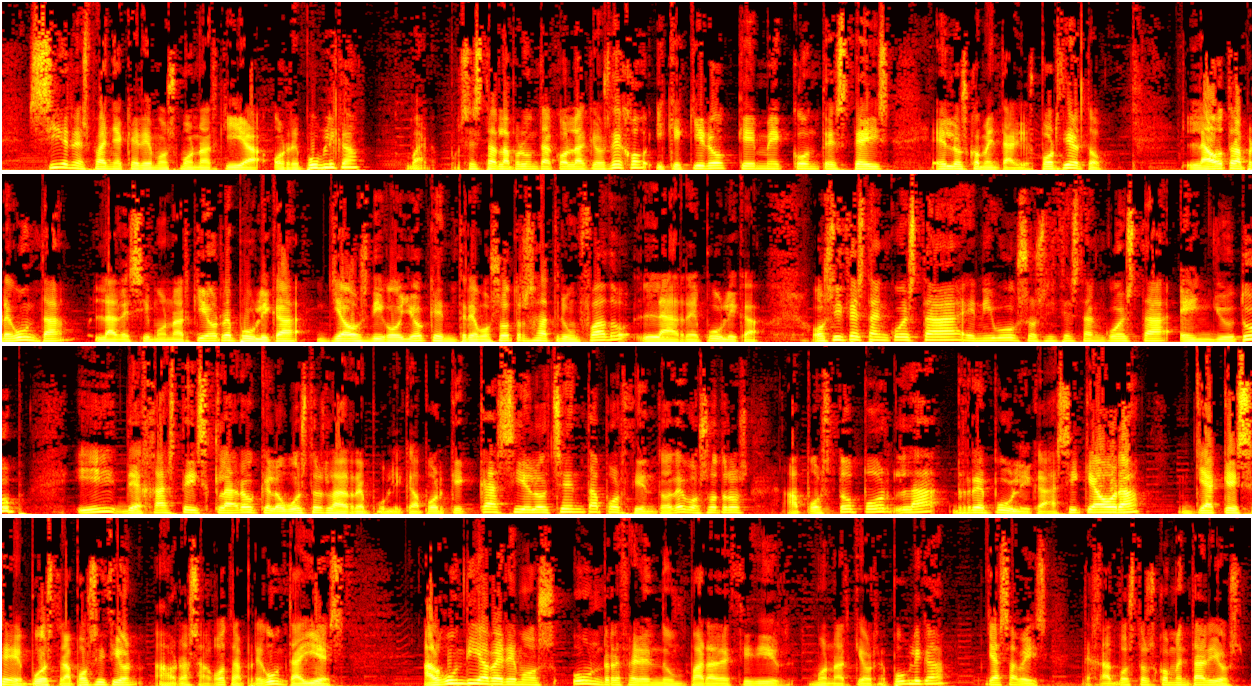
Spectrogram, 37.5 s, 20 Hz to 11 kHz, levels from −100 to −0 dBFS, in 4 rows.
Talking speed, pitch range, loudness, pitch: 175 wpm, 120-165 Hz, -18 LUFS, 140 Hz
